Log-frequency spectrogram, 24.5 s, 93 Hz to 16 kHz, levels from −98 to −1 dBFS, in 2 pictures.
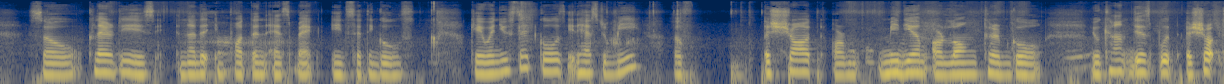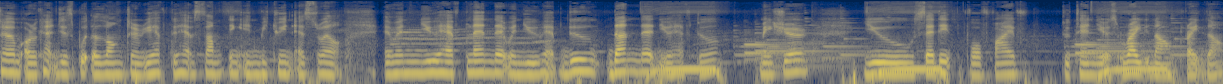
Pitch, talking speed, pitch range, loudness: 180 Hz, 195 wpm, 170-195 Hz, -25 LUFS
